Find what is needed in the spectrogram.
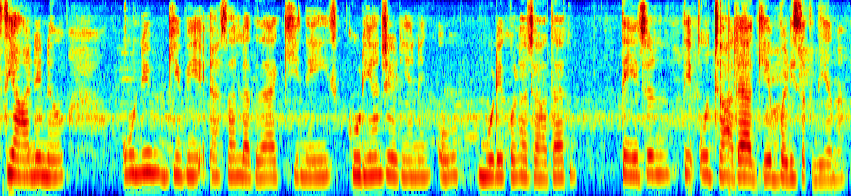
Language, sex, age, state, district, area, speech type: Dogri, female, 18-30, Jammu and Kashmir, Reasi, rural, spontaneous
